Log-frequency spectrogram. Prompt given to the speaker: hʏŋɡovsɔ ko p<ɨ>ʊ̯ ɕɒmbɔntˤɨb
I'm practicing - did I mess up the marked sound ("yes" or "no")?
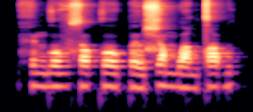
yes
